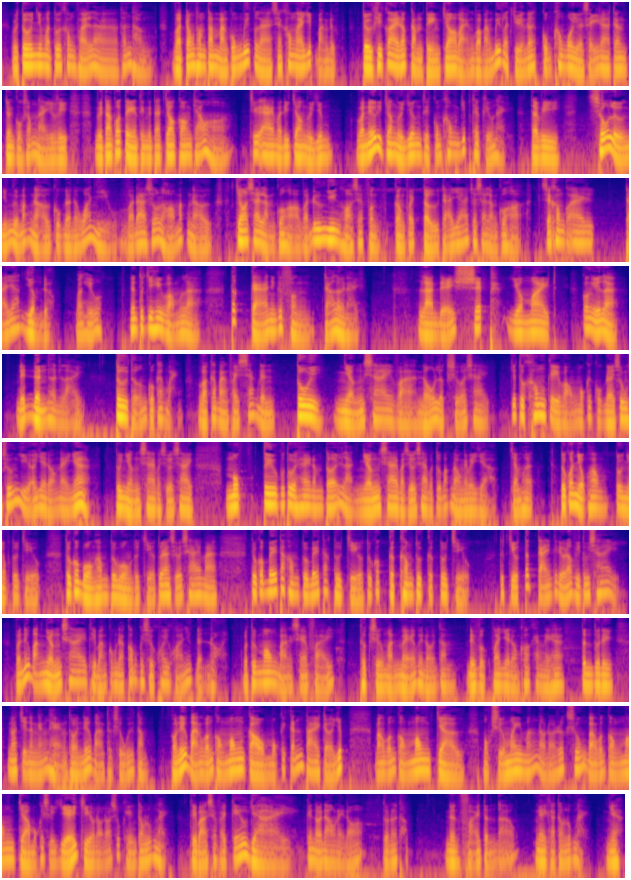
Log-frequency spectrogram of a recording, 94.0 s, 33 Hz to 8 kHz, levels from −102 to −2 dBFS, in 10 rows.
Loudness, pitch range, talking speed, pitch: -23 LUFS, 90-115 Hz, 255 wpm, 100 Hz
